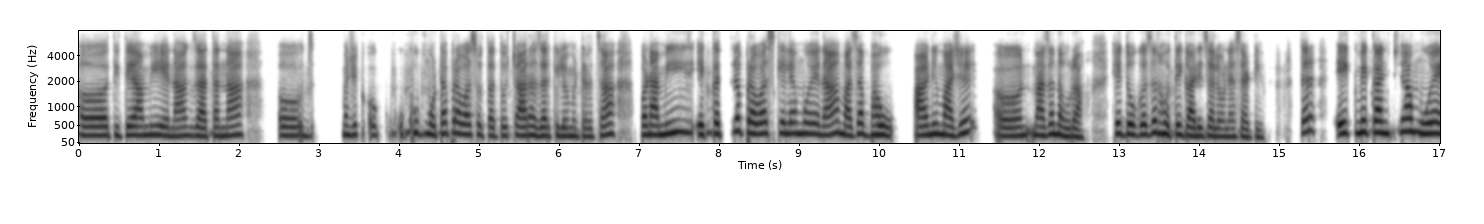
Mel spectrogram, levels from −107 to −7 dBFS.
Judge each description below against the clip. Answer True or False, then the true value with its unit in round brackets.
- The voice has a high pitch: True (245 Hz)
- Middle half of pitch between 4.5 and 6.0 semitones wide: False (3.7 semitones)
